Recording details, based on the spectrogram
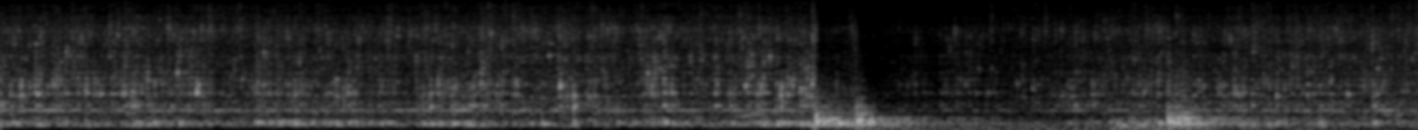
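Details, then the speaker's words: Crown hydronic boiler, no heat at start of heating season: late in second-floor zone purge, rushing gurgling water with scattered crackles, some air still working out but starting to sound good. "a little bit airstone crow's out there you know that crackling is there so but starting to sound really good"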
